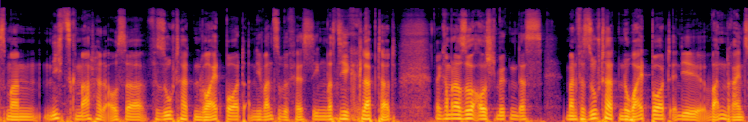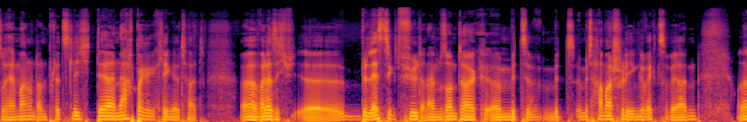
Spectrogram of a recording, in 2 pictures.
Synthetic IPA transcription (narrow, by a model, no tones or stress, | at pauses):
smanːɪçt͡sɡ̥əmaχthatʔa̰ʊsɐfɛɐzuːxthatnəwaɪt̚b̥ɔɐta̰ndiːvantt͡subəfɛstɪɡŋ̩ʊntd̥asnɪçt̚ɡ̥əkl̥ap̚that | d̥ankʰanmandɐz̥oːʔa̰ʊsʃmʏkŋ̩das | manfɛɐzuːxthatnəwaɪt̚b̥ɔɐtɪ̰ndiːva̰ntʁaɪnt͡suhɛmɐnʊntd̥anpʰl̥œt͡slɪçd̥eːɐnaχb̥aːɐɡəkʰlɪŋl̩that | ʔɛːvaɪleːɐzɪçʔɛ̰ːbəlɛstɪçtfyːlta̰nʔaɪnəmzɔntaːkʔɛ̰ːmɪtmɪtmɪthamɐʃleːɡŋ̩ɡəvɛk̚tt͡suvḛːɐdn̩ | ʔʊntd̥a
